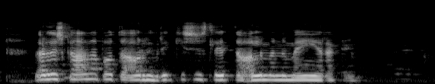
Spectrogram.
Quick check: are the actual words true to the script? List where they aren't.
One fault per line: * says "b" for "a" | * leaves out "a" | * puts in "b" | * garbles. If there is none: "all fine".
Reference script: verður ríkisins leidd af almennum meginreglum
* puts in "skaðabótaábyrgð"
